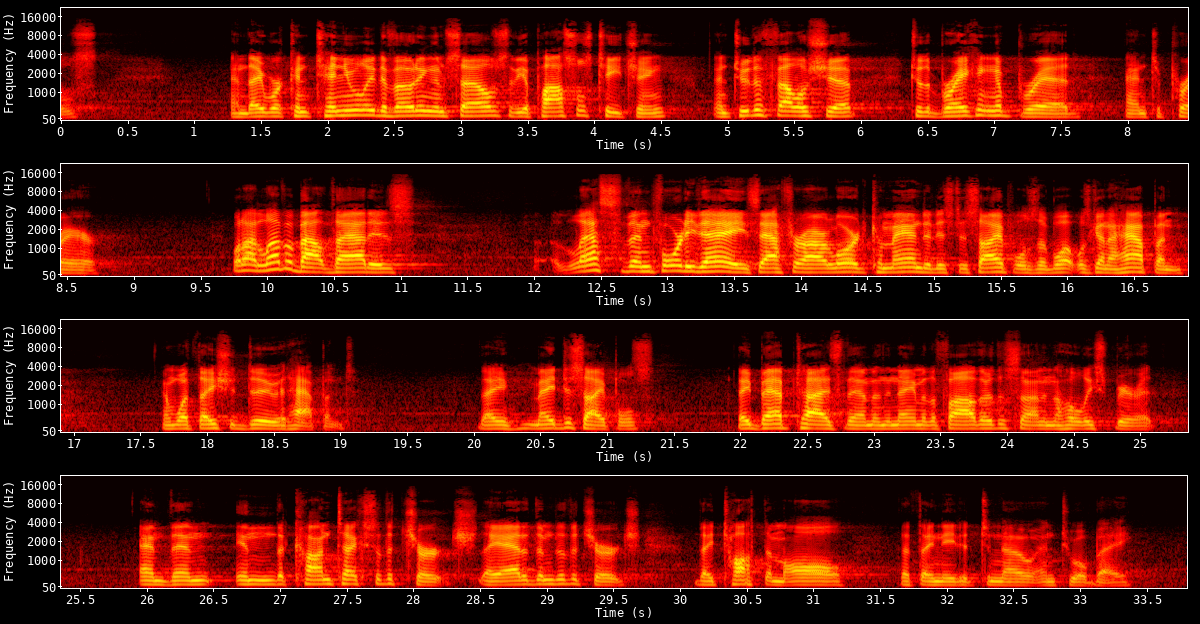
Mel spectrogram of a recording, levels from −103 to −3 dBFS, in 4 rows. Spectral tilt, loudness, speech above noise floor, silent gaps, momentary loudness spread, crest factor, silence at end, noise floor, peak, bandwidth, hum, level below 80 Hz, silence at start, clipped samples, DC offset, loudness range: -4.5 dB/octave; -34 LUFS; 40 dB; none; 14 LU; 24 dB; 0.45 s; -74 dBFS; -10 dBFS; 14.5 kHz; none; -82 dBFS; 0 s; under 0.1%; under 0.1%; 8 LU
